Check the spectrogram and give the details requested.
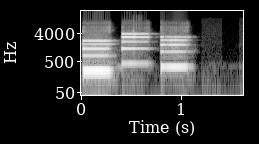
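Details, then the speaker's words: Redesigned musical medical device alarm replacing standard hospital beeping: three clear, steady tones at different pitches, about a third of a second each. "Schutz and Slesinger are taking the old melodies and changing the standard beeping to something more musical."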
